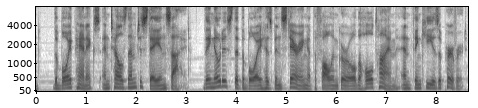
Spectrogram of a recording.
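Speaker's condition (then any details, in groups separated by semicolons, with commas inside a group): No condition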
